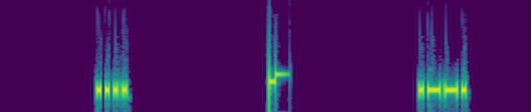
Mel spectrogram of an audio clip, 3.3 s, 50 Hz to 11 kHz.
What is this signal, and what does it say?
Morse code, heard as a keyed tone, about 44 wpm, 700 Hz. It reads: H P
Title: Single Letter-Number Alt 45wpm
